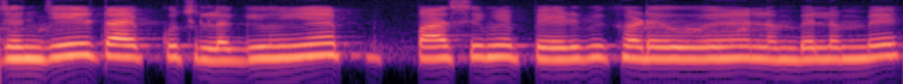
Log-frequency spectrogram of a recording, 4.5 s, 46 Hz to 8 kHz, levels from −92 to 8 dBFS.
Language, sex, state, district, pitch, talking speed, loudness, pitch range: Hindi, female, Delhi, New Delhi, 230 Hz, 200 wpm, -18 LUFS, 220-245 Hz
